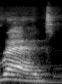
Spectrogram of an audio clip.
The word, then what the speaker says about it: read: mate make read actually here it's red the pronunciation changes in the past read in the present or infinitive read a read read a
